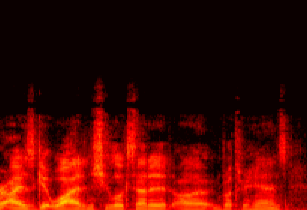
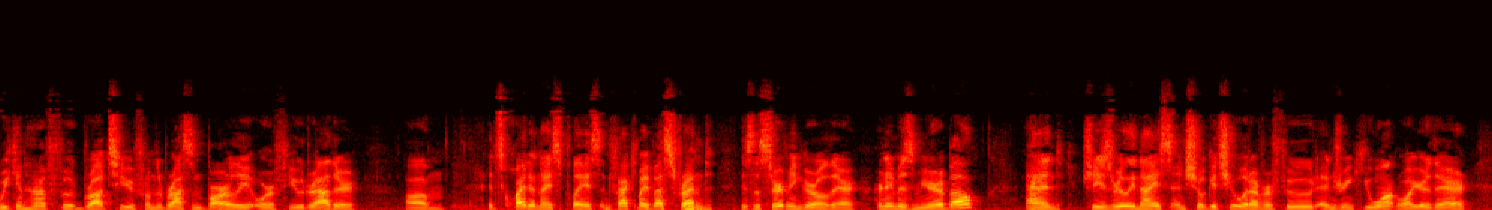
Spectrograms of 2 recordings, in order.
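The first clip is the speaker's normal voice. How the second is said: high, squeaky, slightly nervous voice; 7 semitones higher, 4 dB louder than usual. Voicing a gnome answering a player about food and drink: Petunia's high-pitched squeaky voice. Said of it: "a high-pitched, kind of squeaky voice".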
